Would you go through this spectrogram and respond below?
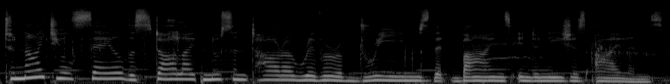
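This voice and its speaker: A woman voicing a gentle, inviting female hawk eagle, a magical guide in a children's storybook. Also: fairly low pitch, a little slow, natural voice.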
